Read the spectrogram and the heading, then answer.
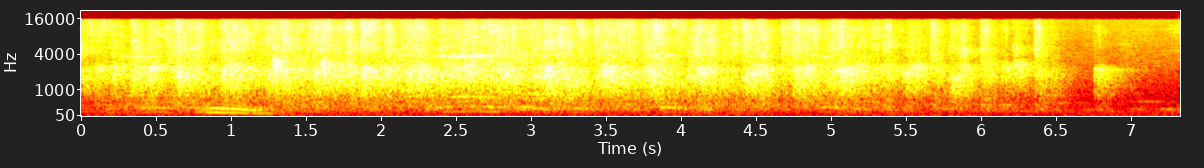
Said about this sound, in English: Hallelujah. Let me clap our hands again.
